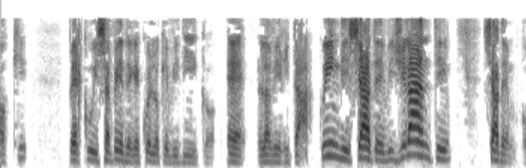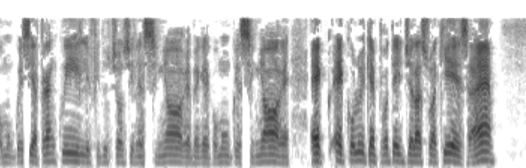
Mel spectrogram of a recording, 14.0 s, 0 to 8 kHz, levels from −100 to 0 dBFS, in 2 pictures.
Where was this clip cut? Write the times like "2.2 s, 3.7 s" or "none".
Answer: none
